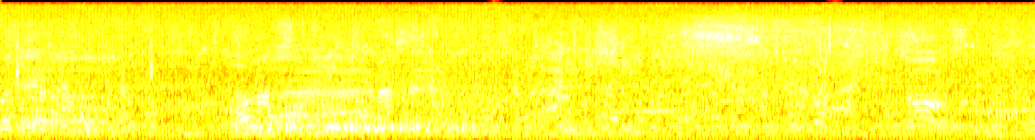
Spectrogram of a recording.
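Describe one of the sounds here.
An elderly man speaks with animation into a microphone, heard through a loudspeaker outdoors.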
